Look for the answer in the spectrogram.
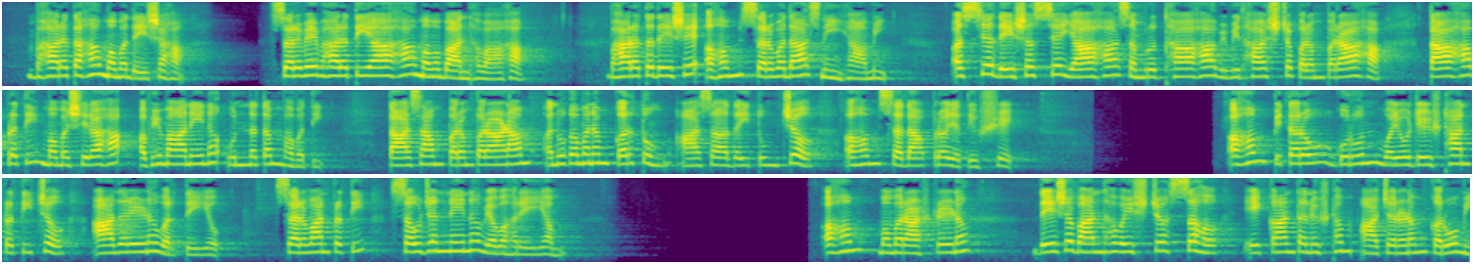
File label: Sanskrit Pratigya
